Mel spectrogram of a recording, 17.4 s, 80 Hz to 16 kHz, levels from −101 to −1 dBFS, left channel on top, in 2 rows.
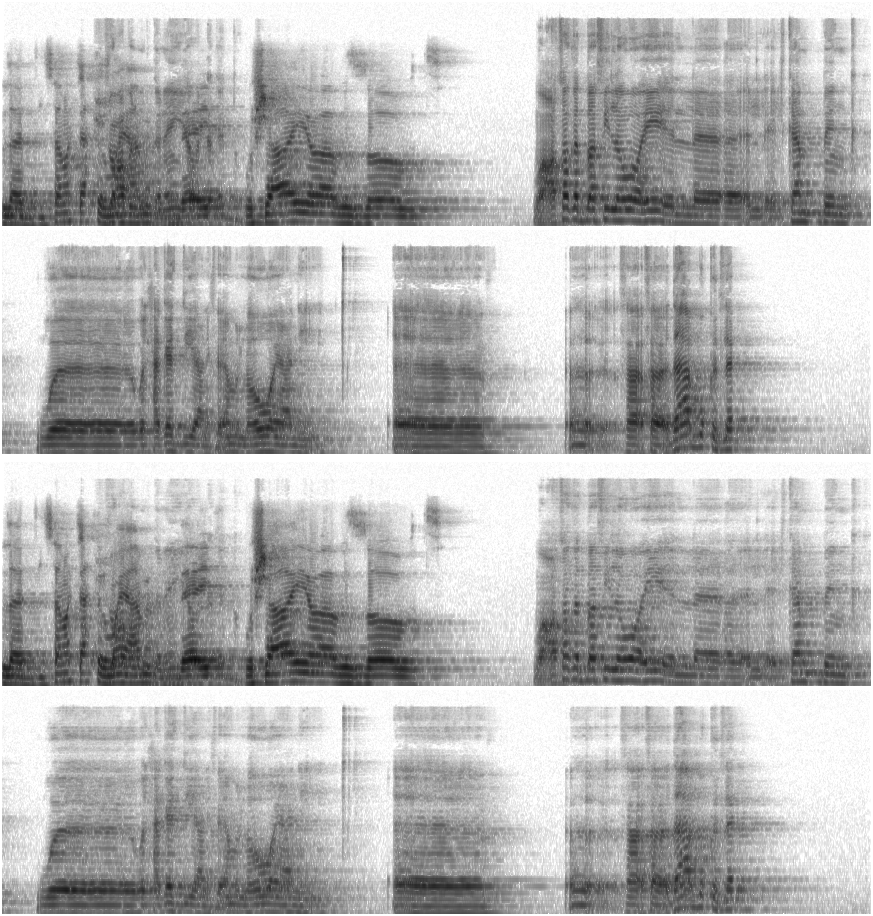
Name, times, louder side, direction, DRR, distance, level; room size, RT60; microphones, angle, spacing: voice 1, 0.0-2.1 2.4-4.1, right 3 dB, 20° right, 9 dB, 0.6 m, -18 dB
voice 2, 0.9-2.3 5.3-8.5 9.0-11.9 12.6-13.6 14.4-16.0, left 2 dB, 50° left, 9 dB, 0.9 m, -23 dB
18.0 x 11.5 x 5.2 m, 1.2 s
head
